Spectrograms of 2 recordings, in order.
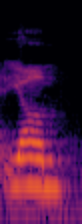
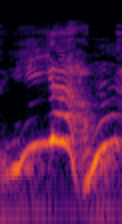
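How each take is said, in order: First: It is said flatly, without excitement. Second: It is said with excitement.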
